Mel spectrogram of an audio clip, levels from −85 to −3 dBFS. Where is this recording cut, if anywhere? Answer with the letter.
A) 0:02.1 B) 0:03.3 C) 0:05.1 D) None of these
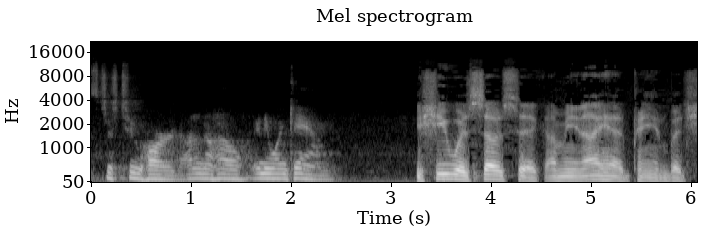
B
